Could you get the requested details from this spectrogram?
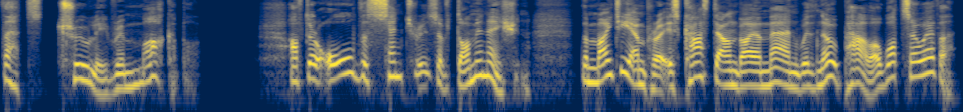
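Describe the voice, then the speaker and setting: A man reading an audiobook voices a formal, thoughtful elf noble in a measured, courtly manner. His pitch sits raised and moves in a lively way. The recording is dry and close, with no echo.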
